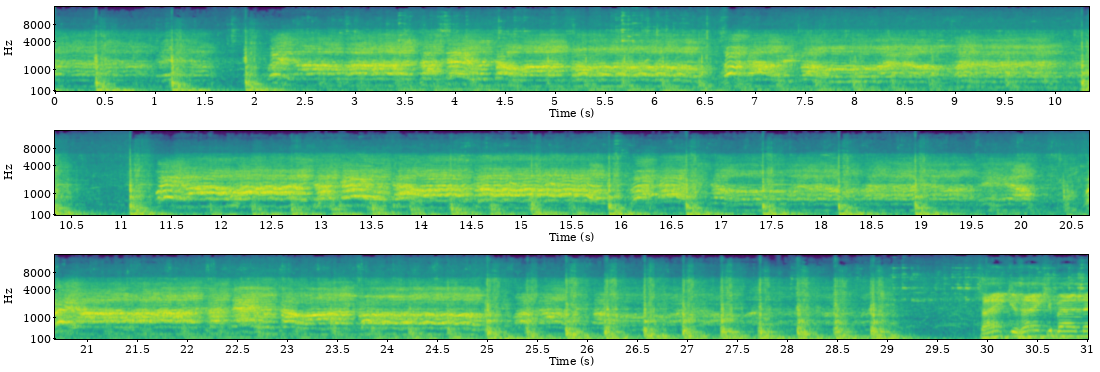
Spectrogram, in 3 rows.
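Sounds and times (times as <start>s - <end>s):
large drum beating: 0.0s - 29.3s
drum group singing in unison: 0.0s - 29.4s.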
